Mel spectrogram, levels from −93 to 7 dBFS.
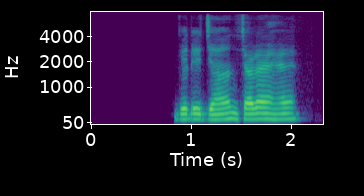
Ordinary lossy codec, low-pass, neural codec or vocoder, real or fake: AAC, 48 kbps; 7.2 kHz; codec, 16 kHz, 1 kbps, FunCodec, trained on Chinese and English, 50 frames a second; fake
